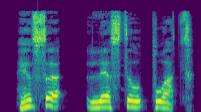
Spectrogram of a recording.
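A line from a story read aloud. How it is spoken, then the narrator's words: Strained, forced out. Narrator (Russian): выдавил Джон Лапуант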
